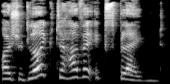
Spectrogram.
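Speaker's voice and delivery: high, loud creature voice; high loud pompous turtle; Mock Turtle voice. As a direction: turtle giving orders.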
